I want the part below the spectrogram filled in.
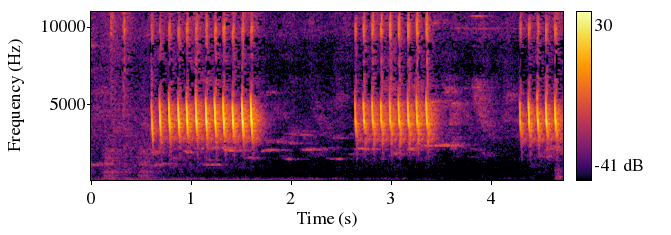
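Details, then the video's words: Bar-winged prinia, known locally as ciblek sawah, singing in nembak style: three short, fast bursts of sharp high chips separated by quiet gaps holding faint thin whistles and low background hum. "Ciblek Sawah Nembak"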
